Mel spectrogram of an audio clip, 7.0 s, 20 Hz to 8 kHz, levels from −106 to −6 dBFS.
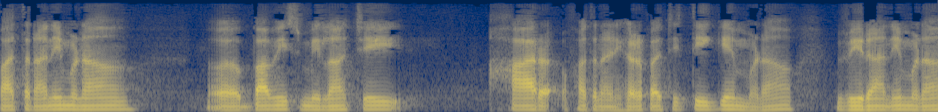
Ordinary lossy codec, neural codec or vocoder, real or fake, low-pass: MP3, 32 kbps; codec, 16 kHz, 0.7 kbps, FocalCodec; fake; 7.2 kHz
